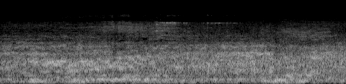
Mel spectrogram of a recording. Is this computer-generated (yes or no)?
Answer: yes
